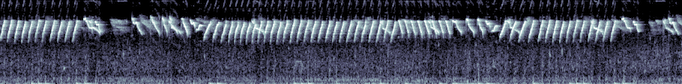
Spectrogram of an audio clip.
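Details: A white-eye sings at night, a long, rapid, high-pitched twittering stream of thin chirps, barely pausing, with a brief break near two seconds.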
